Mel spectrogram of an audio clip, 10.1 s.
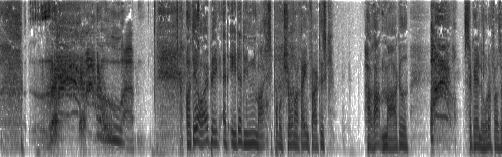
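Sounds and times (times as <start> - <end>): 
person choking after swallowing the wrong way: 0.0 - 2.6
speech: 1.0 - 1.3, 2.2 - 6.7, 7.3 - 8.8, 9.4 - 10.0.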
